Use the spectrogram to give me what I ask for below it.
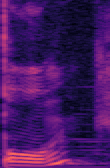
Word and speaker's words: om: the syllables right so it's made up of a o and m and all together forms om now there are again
